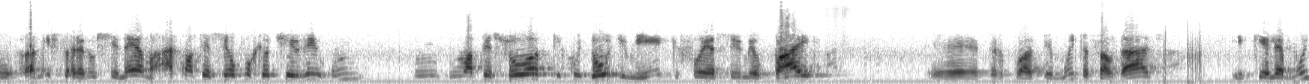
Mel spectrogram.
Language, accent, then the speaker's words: Portuguese; São Luís, Maranhão, Brazil; Bom, eu sou de São Luís do Maranhão, e eu sou de uma família bem conhecida há muito tempo lá em São Luís.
